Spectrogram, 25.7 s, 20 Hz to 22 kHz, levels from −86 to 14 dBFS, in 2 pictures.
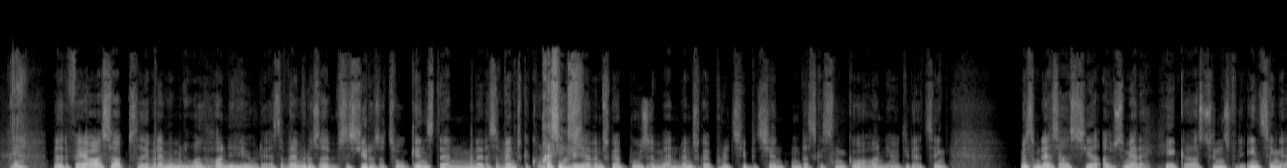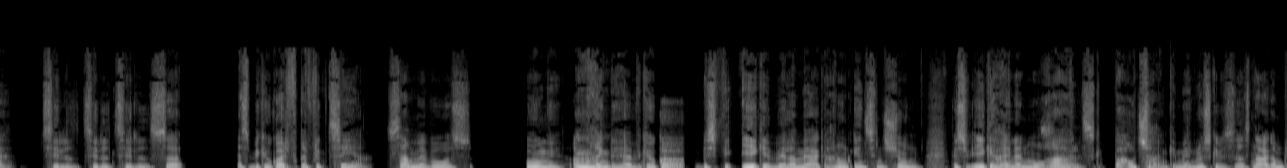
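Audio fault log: throughout: overlap-add ripple. A rough, buzzy tremolo runs under all the speech, the level swinging by about 11 dB at around 200 Hz. Windowed frames were rejoined with an overlap that doesn't sum to constant gain, so loudness dips and recovers once per frame.
6.45–6.51 s: AAC frame loss with concealment. Just after "hvem skal være" comes a brief smeared, phasey blur lasting about 64 ms. The loss fits a single frame, and the decoder patched the gap from the last good spectrum before resuming with "hvem skal være politibetjenten".
19.51–19.71 s: AAC frame loss with concealment. After "kan jo" the sound turns noisy and smeared, then sags toward silence for about 0.2 s before fading back in at "hvis vi ikke vel". That fits roughly four frames being lost, with the concealment decaying as the gap went on.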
